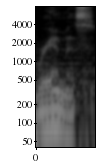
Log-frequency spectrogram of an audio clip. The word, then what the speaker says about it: Ramis: Gilda Radner, Joe Flaherty, Bill Murray, and Harold Ramis. But in the summer... What? Ramis, not Ramis. This word.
